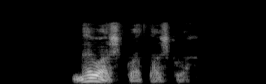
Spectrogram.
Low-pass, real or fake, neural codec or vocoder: 7.2 kHz; real; none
